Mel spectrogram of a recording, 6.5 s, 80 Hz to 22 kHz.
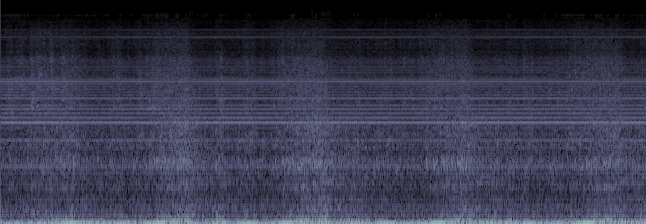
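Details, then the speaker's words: Supercharged 1976 Chevrolet Corvette Stingray, first start after sitting for years, starter possibly hot: deep steady rumble with slightly lumpy beat, running a little rough; a buzzing noise also present. "this run a little rough but on running"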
